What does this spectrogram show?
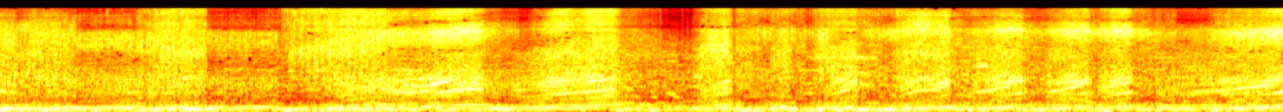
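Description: Several full-size demolition derby cars' engines running hard, revving up and down over one another.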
